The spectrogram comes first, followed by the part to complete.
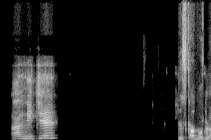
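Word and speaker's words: आग्नीध्र: लिखा है चेक करो अ आ की मात्रा हो गया आगे है ग आधा इसके बाद है न न में बड़ी की मात्रा आगे है ध और ध के नीचे र बनता है जो ध्र अग्नि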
